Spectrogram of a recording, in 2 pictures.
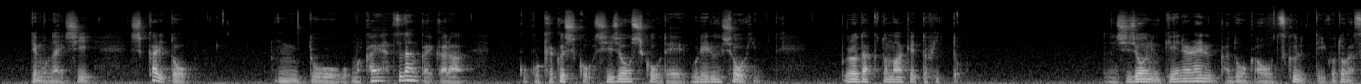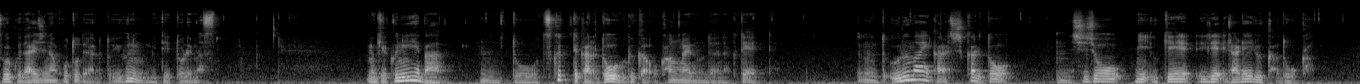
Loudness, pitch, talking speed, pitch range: -26 LUFS, 95 Hz, 330 characters per minute, 85-115 Hz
